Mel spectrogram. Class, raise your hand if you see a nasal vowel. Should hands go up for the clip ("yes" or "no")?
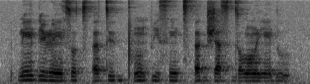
yes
